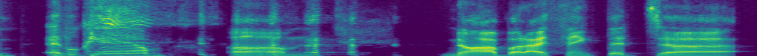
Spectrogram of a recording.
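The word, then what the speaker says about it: Ebukam: Samson Ebicom, I think, is going to be the number one guy. Oh, I'm glad you said it right now, like Jason Witten. Yeah. Ebiku? Ebicam.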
